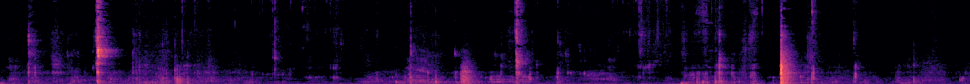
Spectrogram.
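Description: A person chewing and biting into sauce-glazed fried chicken, close to the microphone, with soft wet mouth sounds and scattered sharp clicks; the loudest clicks come about a second in and near the end.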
